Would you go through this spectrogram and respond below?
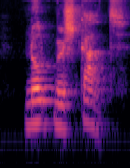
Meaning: a nutmeg (the hard aromatic seed of the Moluccan tree Myristica fragrans)
- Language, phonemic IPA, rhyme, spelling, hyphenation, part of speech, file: Dutch, /ˌnoːt.mʏsˈkaːt/, -aːt, nootmuskaat, noot‧mus‧kaat, noun, Nl-nootmuskaat.ogg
